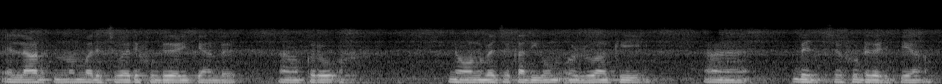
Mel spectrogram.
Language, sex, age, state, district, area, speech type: Malayalam, male, 30-45, Kerala, Wayanad, rural, spontaneous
